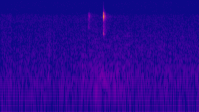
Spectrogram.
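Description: Near silence broken by two quick, sharp clicks about a second in, most likely computer mouse clicks while setting up screen sharing.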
